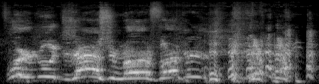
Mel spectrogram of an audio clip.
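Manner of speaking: high shouted troll rant. Acted. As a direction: scream it like an outraged troll. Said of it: "Your troll voice is fucking perfect".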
